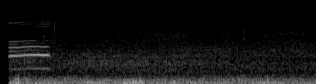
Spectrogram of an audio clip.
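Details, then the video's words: Tabby cat meowing while rolling on the ground, a single short, clear, level meow of under half a second at the start, followed by low rustling and shuffling noise. "The tabby cat meows and rolls on the ground"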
